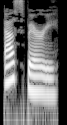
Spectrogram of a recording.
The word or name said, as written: asberry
